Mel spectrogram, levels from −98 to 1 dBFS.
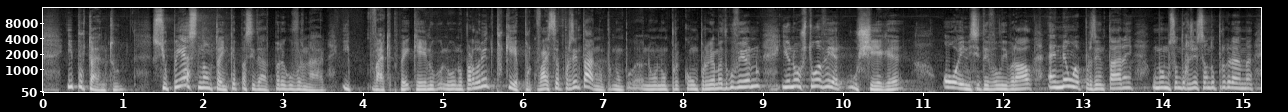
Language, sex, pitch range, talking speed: Portuguese, male, 150-225 Hz, 180 wpm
